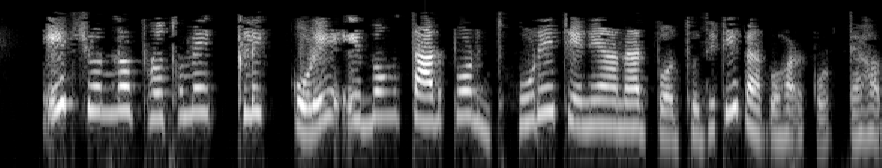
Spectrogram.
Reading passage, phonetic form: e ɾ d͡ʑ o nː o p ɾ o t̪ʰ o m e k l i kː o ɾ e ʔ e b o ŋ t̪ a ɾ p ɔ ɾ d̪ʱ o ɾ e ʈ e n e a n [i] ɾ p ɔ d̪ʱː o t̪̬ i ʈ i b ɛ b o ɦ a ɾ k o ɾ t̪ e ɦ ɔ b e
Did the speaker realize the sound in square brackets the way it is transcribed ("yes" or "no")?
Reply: no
